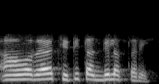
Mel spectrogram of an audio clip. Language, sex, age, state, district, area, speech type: Kannada, female, 60+, Karnataka, Belgaum, rural, conversation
